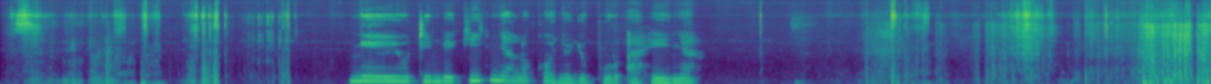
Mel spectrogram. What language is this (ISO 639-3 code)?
luo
